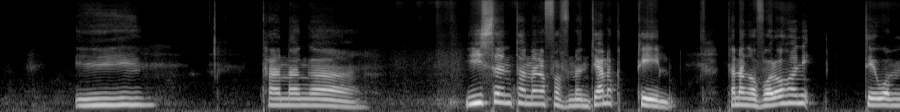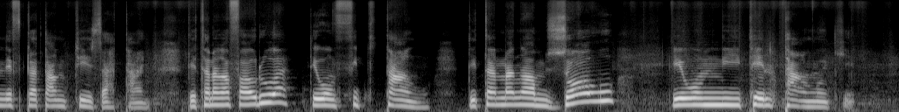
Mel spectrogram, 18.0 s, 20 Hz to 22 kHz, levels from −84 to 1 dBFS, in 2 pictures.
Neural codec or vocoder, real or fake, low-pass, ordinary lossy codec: autoencoder, 48 kHz, 128 numbers a frame, DAC-VAE, trained on Japanese speech; fake; none; none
